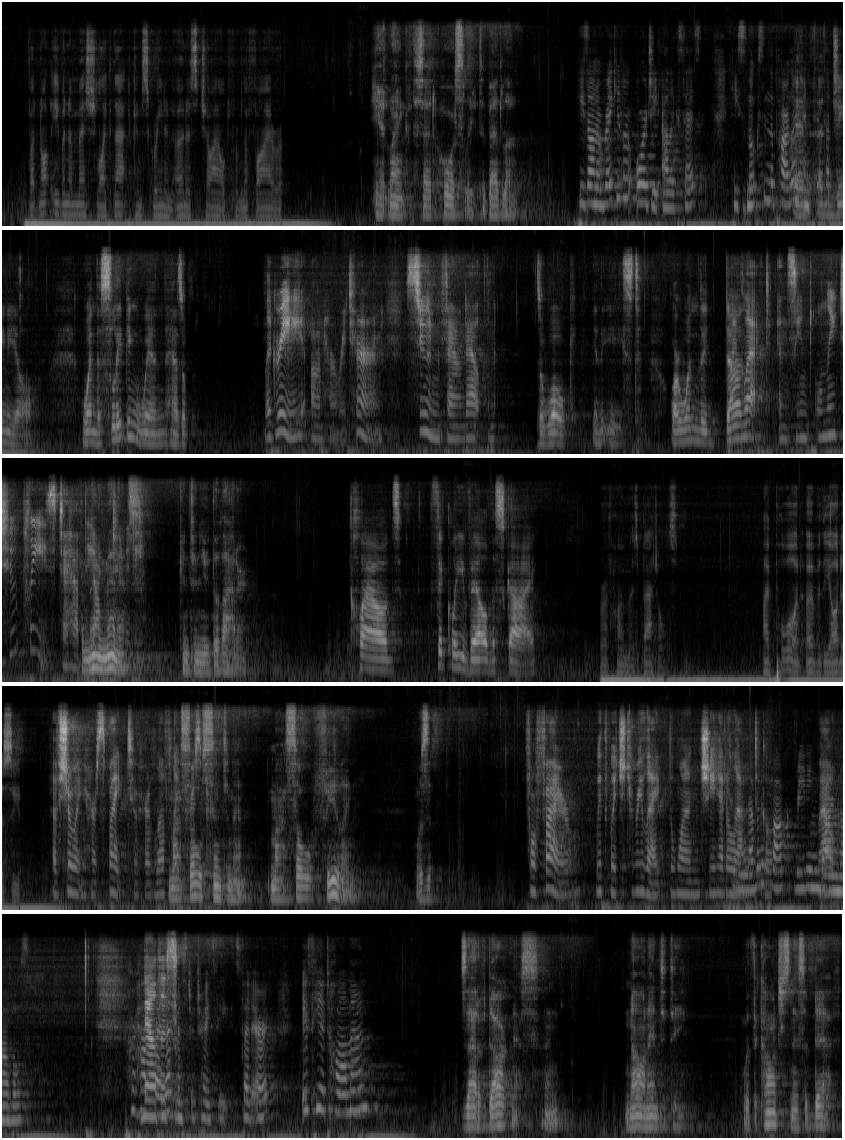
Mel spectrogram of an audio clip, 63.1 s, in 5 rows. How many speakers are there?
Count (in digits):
5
